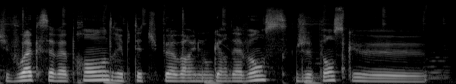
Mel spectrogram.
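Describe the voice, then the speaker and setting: With music in the background, a woman speaks at a fairly slow pace in a fairly low pitch. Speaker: voice actor. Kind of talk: interview answer. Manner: casual, conversational.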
